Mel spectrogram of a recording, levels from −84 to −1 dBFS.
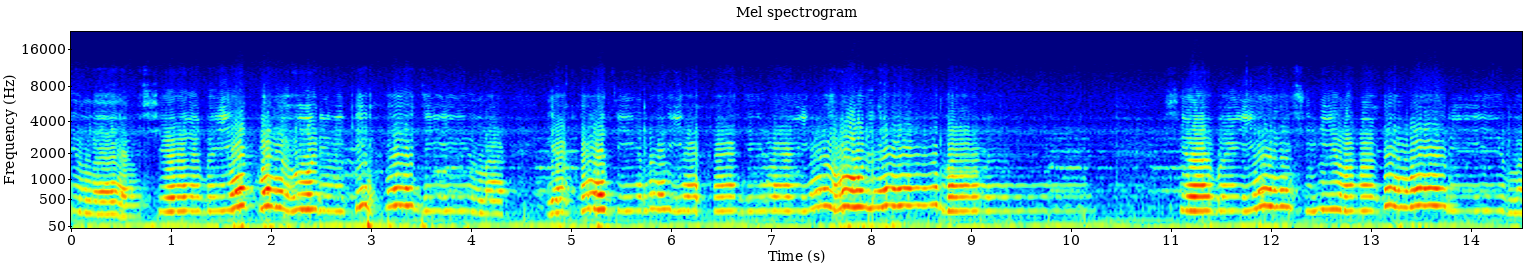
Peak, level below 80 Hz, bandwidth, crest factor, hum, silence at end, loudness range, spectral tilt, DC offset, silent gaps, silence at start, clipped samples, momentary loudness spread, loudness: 0 dBFS; -36 dBFS; 12 kHz; 20 dB; 50 Hz at -40 dBFS; 0 s; 3 LU; -5.5 dB/octave; under 0.1%; none; 0 s; under 0.1%; 20 LU; -21 LUFS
